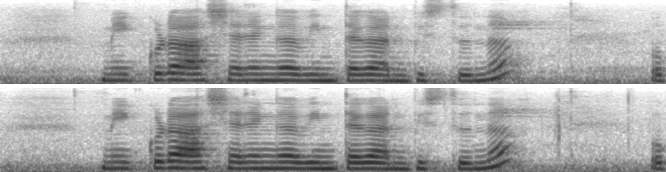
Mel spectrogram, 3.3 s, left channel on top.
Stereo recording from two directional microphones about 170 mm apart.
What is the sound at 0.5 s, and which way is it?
A woman's voice, 15° right (ahead or behind).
